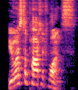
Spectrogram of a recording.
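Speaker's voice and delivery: put-on high, loud old man's voice; an urgent old lore master.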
